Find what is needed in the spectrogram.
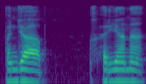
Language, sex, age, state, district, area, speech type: Kashmiri, male, 30-45, Jammu and Kashmir, Kupwara, rural, spontaneous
